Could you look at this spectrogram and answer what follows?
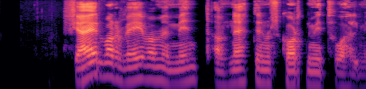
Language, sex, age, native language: Icelandic, male, 40-49, Icelandic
